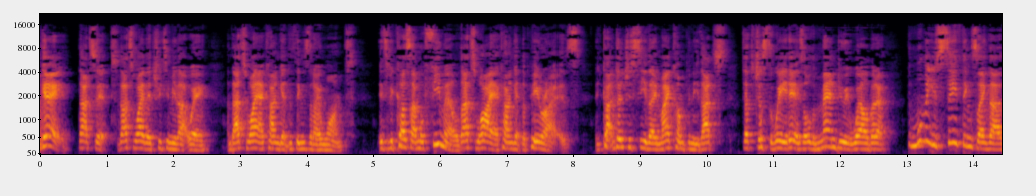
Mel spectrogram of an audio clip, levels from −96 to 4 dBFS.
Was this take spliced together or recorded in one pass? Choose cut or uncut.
uncut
